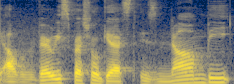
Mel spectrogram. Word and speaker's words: Nambi: my name is pronounced nambi oh nambi oh thank you yeah my name is my apologies okay i've heard it pronounced differently different places but my parents chose to call me nambi and nambi was a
